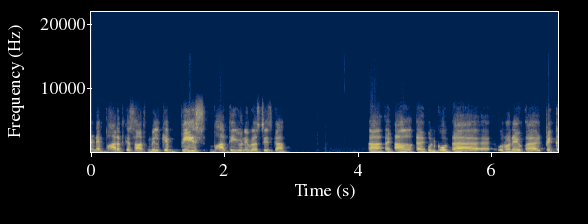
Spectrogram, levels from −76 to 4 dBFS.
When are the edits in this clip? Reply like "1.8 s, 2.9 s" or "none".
none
